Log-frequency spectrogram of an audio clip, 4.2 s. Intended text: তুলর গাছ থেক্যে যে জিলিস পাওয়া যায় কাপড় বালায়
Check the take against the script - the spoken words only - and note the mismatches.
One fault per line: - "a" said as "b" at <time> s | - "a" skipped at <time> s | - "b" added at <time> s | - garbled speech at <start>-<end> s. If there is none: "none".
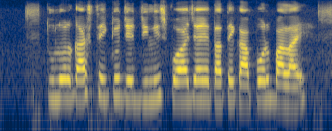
- "তাতে" added at 2.7 s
